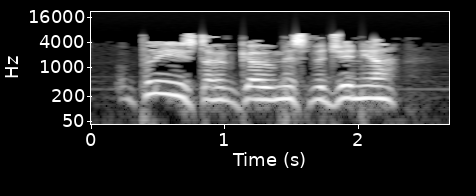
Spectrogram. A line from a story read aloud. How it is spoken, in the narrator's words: he cried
